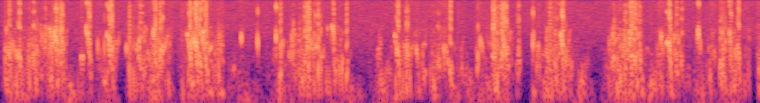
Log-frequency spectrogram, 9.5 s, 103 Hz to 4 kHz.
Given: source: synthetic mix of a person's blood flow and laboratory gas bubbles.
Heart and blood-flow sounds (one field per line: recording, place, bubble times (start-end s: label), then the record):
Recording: Doppler ultrasound of blood flow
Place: precordium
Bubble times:
0.04-0.85 s: bubbles
0.94-1.15 s: bubbles
1.19-1.49 s: bubbles
1.54-2.15 s: bubbles
2.23-2.82 s: bubbles
2.98-3.05 s: bubbles
3.17-3.25 s: bubbles
3.40-4.38 s: bubbles
4.89-5.71 s: bubbles
5.93-6.39 s: bubbles
6.45-6.52 s: bubbles
6.62-7.17 s: bubbles
7.58-8.56 s: bubbles
8.66-9.38 s: bubbles
9.45-9.52 s: bubbles
From the record:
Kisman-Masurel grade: 444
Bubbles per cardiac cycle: continuous sound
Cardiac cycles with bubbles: 100%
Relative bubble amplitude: maximal (0.775 to 0.999)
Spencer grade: 4 (maximum detectable bubble signal sounding continuously throughout systole and diastole of every cardiac period, and overriding the amplitude of the normal cardiac signals)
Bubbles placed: anywhere in the cardiac cycle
